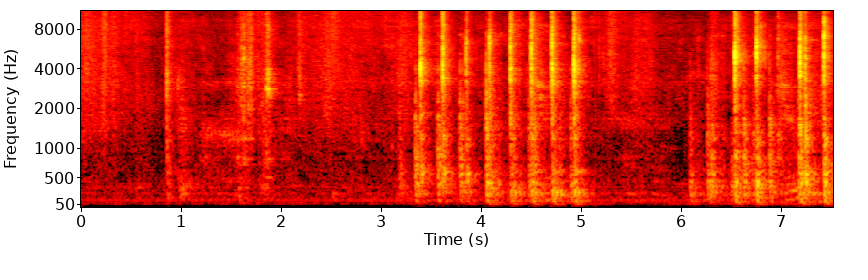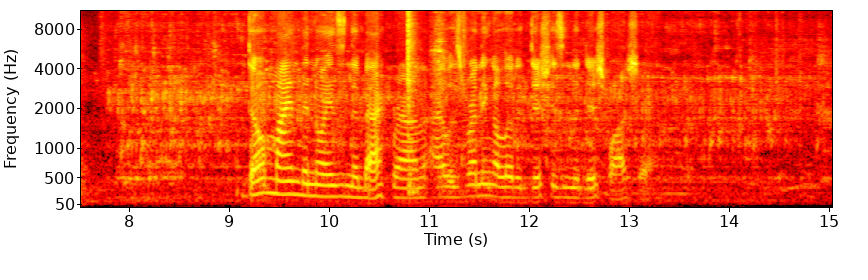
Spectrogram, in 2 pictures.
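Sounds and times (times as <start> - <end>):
dishwasher humming: 7.7 - 15.0.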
